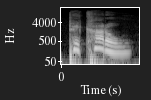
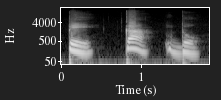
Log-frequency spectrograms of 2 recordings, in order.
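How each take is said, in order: First: The P and C are strong, ending in O. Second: The P and C are soft, clear D. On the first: The speaker calls it wrong. "I pronounce P and C too strong" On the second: The speaker calls it right. "It has to be like this"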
